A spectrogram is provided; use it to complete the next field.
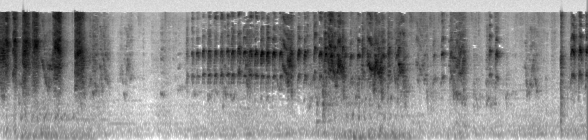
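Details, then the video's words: Courting budgies give bursts of sharp squawks, pause, then a quieter, whistled warble with trilled notes before a final short squawk. "Love time for budgies"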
